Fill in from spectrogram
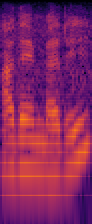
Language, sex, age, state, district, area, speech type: Tamil, female, 45-60, Tamil Nadu, Tiruchirappalli, rural, spontaneous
